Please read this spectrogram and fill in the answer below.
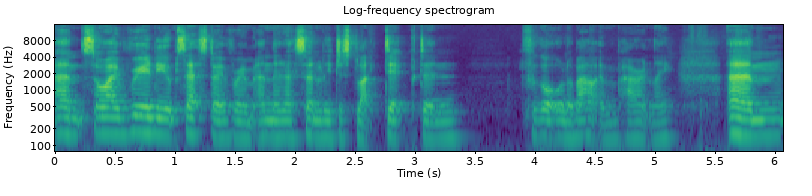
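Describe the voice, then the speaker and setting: With audible room echo, a woman with a very deep, low pitch talks at a fairly quick pace in a monotone, flat intonation. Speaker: podcast co-host. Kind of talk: casual chat. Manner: quiet.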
